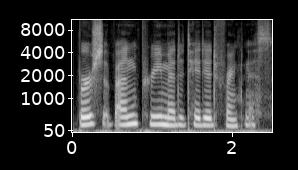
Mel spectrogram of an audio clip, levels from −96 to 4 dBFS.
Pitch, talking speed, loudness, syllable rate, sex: 225 Hz, 95 wpm, -15 LUFS, 4.3 syllables/s, female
